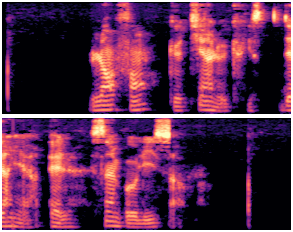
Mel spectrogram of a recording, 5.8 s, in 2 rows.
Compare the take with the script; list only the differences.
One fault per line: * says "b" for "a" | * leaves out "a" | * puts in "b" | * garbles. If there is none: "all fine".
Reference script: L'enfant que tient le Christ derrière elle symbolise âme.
all fine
